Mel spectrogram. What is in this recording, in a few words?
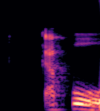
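"kapu", Malay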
